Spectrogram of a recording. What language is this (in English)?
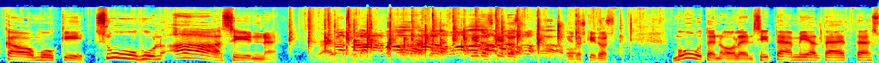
Finnish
